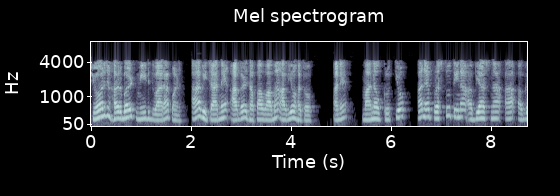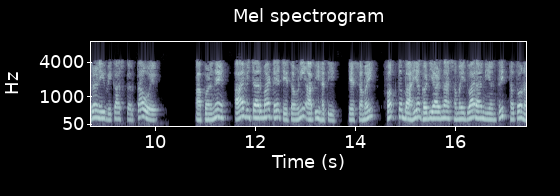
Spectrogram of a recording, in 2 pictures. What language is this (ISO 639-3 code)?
guj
